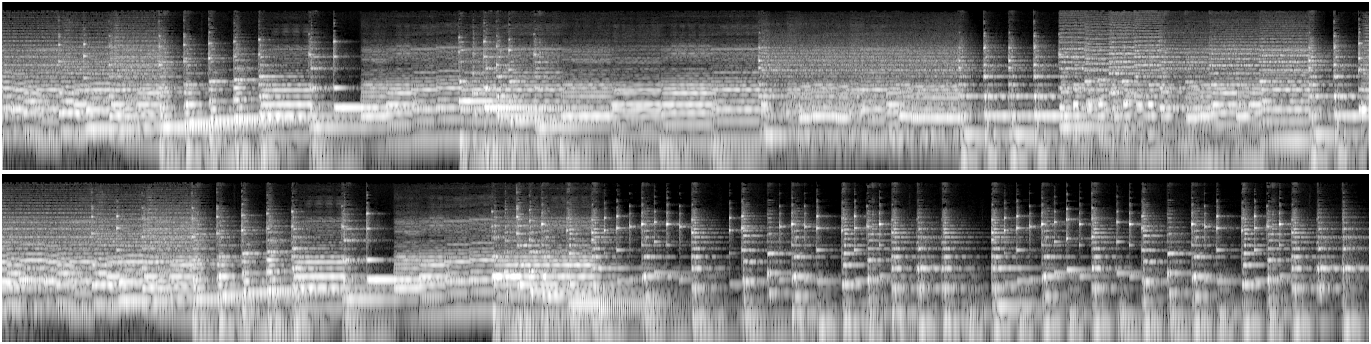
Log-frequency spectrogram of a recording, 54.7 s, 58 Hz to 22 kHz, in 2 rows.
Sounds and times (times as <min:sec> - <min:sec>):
Music: 0:00.0 - 0:54.6.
